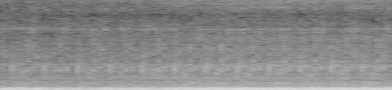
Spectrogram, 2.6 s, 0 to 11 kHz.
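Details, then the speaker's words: Land Rover Series 3 109 2.6 during a tune-up, warming up with revs below the 700 rpm timing speed: a slow, even idle with a steady low thrum and no misses or knocks. It sounds well timed, though the dwell meter reading seems off. "makes no sense obviously you can hear it's timed beautifully"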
